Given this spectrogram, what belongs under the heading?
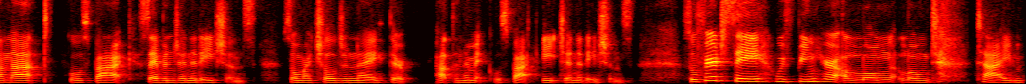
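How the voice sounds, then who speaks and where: With a Hebridean accent, a woman speaks at a medium pitch and moderate pace, her pitch varying in an ordinary way against a quiet background. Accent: Hebridean Scottish. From Isle of Lewis, Scotland. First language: Scottish Gaelic. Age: 20s. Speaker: panelist, community worker. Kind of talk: panel presentation.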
